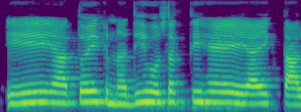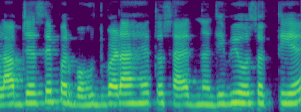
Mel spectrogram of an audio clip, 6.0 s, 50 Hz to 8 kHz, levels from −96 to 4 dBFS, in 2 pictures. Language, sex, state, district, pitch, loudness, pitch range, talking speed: Hindi, female, Maharashtra, Nagpur, 220 Hz, -15 LUFS, 205-230 Hz, 230 wpm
